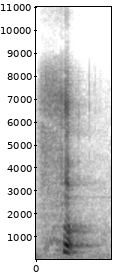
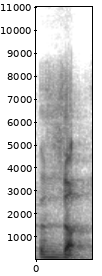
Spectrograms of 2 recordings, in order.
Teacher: A dental fricative is basically th or the. Th is a voiceless dental fricative, and the is a voiced dental fricative.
